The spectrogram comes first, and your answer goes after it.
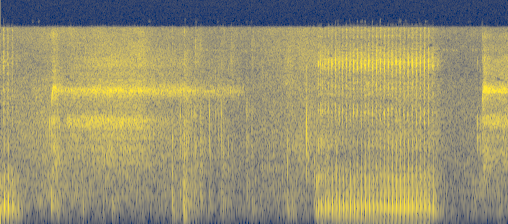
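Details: An English bulldog asleep on his back on an indoor couch, a cat curled up beside him, snoring with a coarse rattling buzz lasting over a second after softer breathing, faint steady high tones in the background.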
